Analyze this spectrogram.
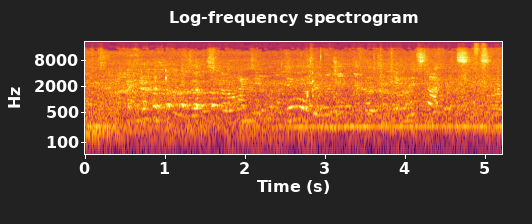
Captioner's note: indistinct chatter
